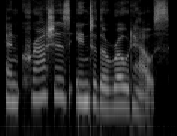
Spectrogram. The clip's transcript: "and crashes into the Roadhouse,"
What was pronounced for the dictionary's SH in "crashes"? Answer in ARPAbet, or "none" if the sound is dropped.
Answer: SH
